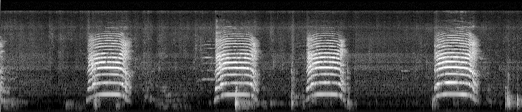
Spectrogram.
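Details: Screaming goat giving four loud, harsh, wavering bleats, each under a second long and spaced roughly two seconds apart, over a quiet background.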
